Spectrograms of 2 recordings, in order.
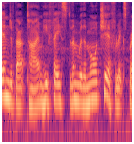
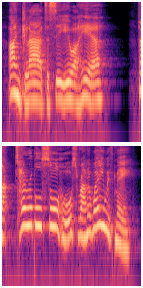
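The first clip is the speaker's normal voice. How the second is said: slow, raised, emphatic delight; 6 semitones higher, 5 dB louder than usual. A narrator's reading. Jack tells his parent of the runaway sawhorse, delightedly. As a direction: stretch the words out with eager delight. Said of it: "he cried delightedly".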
